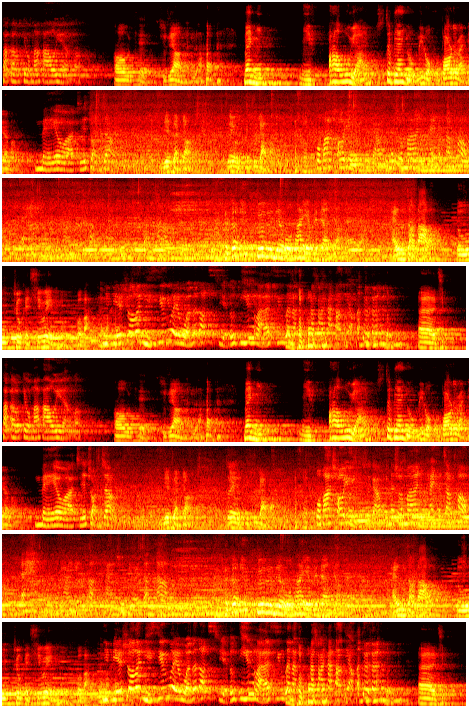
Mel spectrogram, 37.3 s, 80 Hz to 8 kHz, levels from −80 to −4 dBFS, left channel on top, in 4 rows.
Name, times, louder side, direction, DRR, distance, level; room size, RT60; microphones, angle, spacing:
voice 1, 0.0-1.6 10.0-11.7 13.8-14.1 15.6-19.4 19.7-22.1 30.0-35.7, right 2 dB, 85° right, 5 dB, 1.8 m, -25 dB
voice 2, 2.2-4.4 4.8-5.2 5.9-6.2 6.5-7.4 7.7-9.7 12.5-13.2 13.8-14.8 15.3-15.6 22.9-26.0 26.4-27.3 27.8-30.4 33.7-34.5 35.2-36.1 36.3-36.8, equal, 15° left, 6 dB, 1.7 m, -21 dB
sound 1, 11.1-27.0, left 1 dB, 70° left, 5.1 m, -30 dB
sound 2, 16.2-30.1, equal, 20° right, 7.6 m, -25 dB
29.5 x 26.0 x 6.3 m, 2.7 s
head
